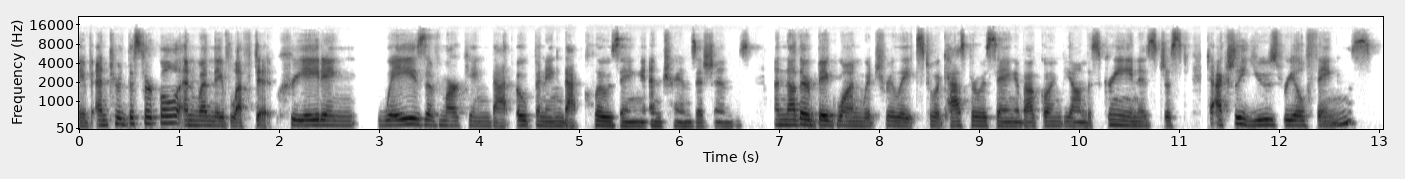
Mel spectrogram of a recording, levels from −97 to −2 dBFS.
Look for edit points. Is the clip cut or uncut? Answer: cut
